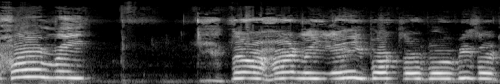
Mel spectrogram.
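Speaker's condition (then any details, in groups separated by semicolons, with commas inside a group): Cerebral palsy; from birth; physical therapy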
